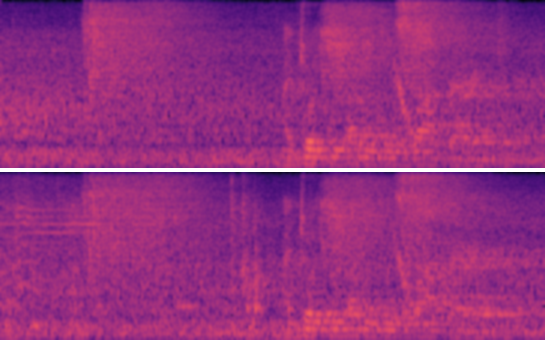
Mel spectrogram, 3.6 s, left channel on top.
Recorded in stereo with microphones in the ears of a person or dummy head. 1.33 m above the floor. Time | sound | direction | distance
0.5 | tape being pulled | 5° left (ahead or behind) | 0.9 m
1.9 | a man speaking | centre (ahead or behind) | 1.5 m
